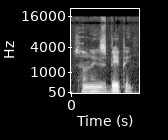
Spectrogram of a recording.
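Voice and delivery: ordinary delivery

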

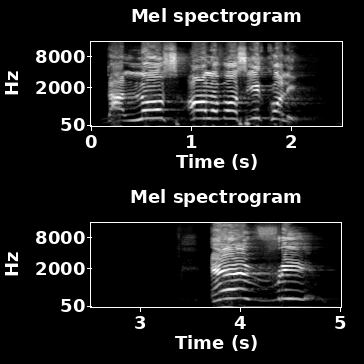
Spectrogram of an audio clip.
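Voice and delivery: loud, high preaching; preaching at full force. Acted. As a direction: proclaim it to the congregation.

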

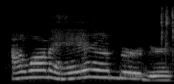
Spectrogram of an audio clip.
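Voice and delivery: high, loud, drawn-out goofy voice; put-on silly high voice; silly in-joke voice. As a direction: belt it out slowly like a running gag. Reads out a friend's in-joke.

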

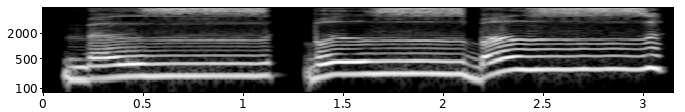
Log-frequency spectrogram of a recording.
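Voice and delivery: low, drawn-out buzzing; buzzing bee. Acted. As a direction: buzz like a bee.

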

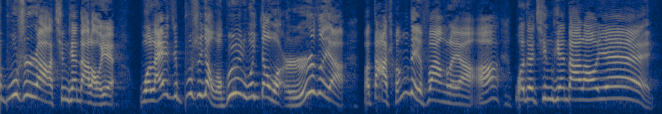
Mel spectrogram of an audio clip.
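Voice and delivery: put-on high, slow pleading old voice; old mother begging. Mother begs the magistrate to release her son, high-pitched. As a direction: beg for the son, drawn and high.

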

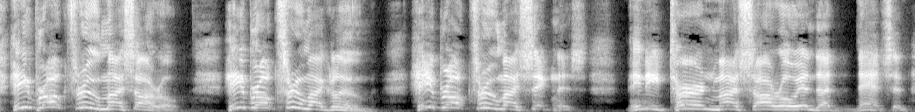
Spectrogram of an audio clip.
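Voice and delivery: high, chant-like repeated proclamation; fervent preaching. Acted. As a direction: start each phrase high and let it fall. Preaches with fervour.

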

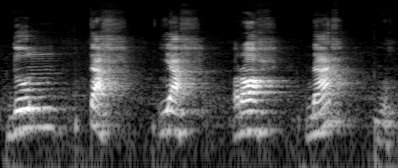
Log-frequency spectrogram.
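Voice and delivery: slow, separate syllables, each clearly sounded; model syllable drill. Shown as a demonstration. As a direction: read each syllable slowly for the children. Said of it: "যেমন আলিফ লাম জবর". (ধীরে আলাদা আলাদা উচ্চারণ)

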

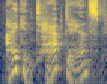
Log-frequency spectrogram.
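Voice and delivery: high, slow sing-song boast; dreamy little brag; sweet teacher voice. A narrator's reading. Gifted teacher offering her talent, high slow sing-song.

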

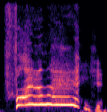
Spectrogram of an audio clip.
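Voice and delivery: very high, drawn-out yell of triumph; long high-pitched shout, imitating a child; imitated child's yell. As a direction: yell it like an elated kid, stretched out. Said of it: "she just yelled".

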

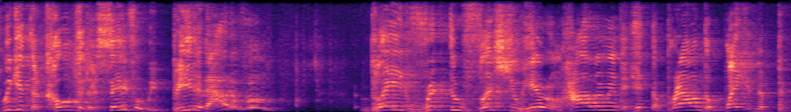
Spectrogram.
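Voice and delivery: high-pitched, astonished repeat; incredulous quoting. Retold or imitated. Reviewer repeating the rapper's bars, incredulous. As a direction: requote it as if you can't believe it.

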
